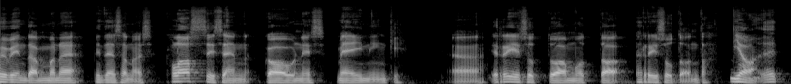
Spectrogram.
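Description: A short speech recording with three brief glitches from damaged data in the compressed stream, at 1.54–1.59 s after "tämmönen miten sanois", at 4.83–4.88 s just before "riisuttua mutta", and at 7.48–7.53 s. Each lasts about 50 ms and sounds like a chirp or blip. Corrupted bytes in the encoded frames make the decoder misread them and lose sync until it locks onto the next valid frame header.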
